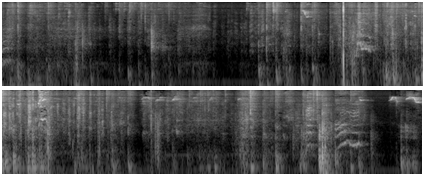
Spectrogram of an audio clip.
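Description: Small dogs tussle and wrestle playfully in a soft bed.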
